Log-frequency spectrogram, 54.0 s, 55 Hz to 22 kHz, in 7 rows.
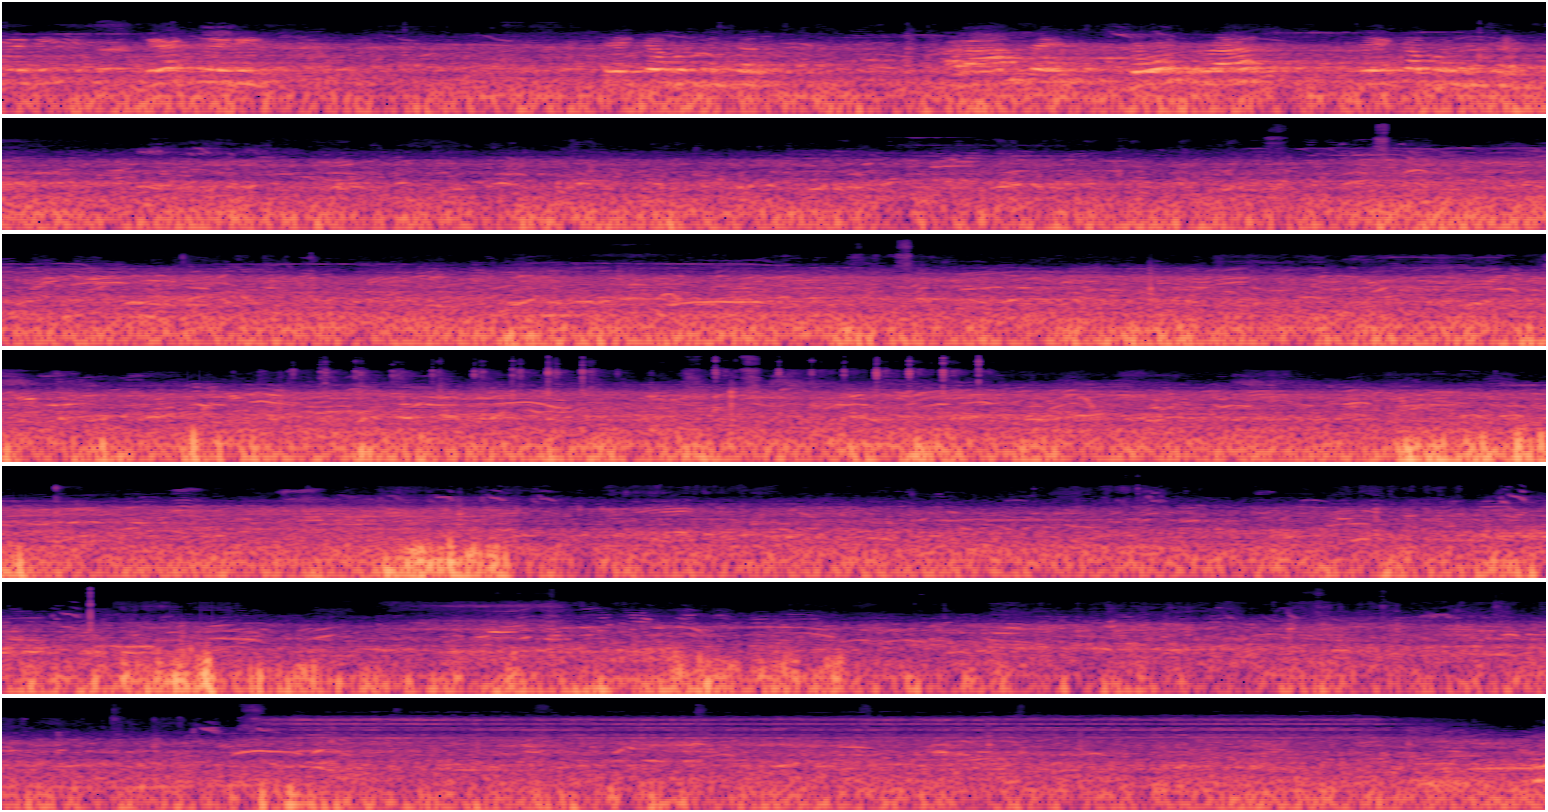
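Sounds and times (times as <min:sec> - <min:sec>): distant children's voices: 0:00.0 - 0:54.0
wind rumble on microphone: 0:29.7 - 0:31.6, 0:32.2 - 0:33.8, 0:37.8 - 0:49.9
faint steady high tones: 0:47.4 - 0:54.0.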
